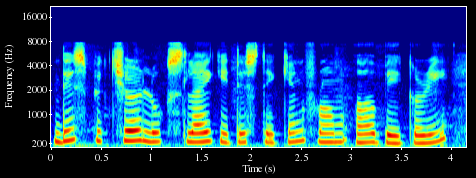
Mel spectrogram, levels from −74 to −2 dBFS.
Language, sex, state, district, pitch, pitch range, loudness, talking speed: English, female, Assam, Kamrup Metropolitan, 245 Hz, 235-270 Hz, -16 LUFS, 145 wpm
